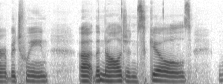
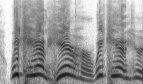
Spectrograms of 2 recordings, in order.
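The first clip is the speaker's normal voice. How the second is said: put-on complaining kids; 10 semitones higher, 12 dB louder than usual. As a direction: call out to the teacher like annoyed kids. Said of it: "the kids were like".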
